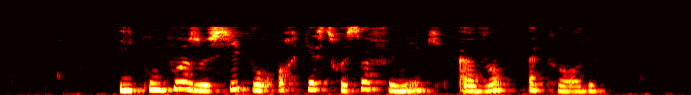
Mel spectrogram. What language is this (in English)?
French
